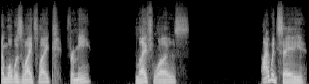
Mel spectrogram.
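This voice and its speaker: American guy in his 40s, lowish voice, dry sound, chatting thoughtfully on a podcast, kinda halting. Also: dry recording. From Detroit area, Michigan, United States. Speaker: podcast guest. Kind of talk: casual interview conversation.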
